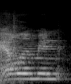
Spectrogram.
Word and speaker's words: LMNT: gotta get my electrolyte powder out here my element lmnt element is how you say it electrolyte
